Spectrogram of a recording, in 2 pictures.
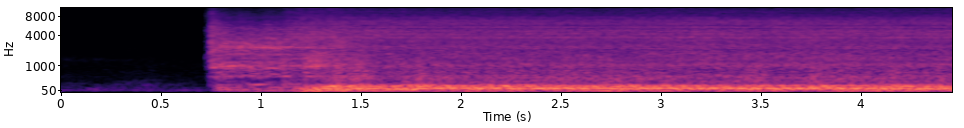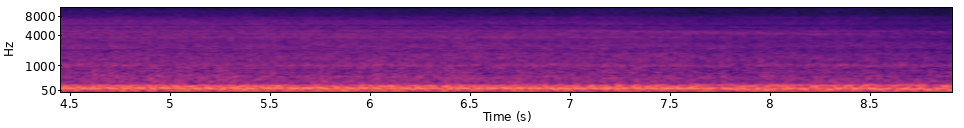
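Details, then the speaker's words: Aspen just converted to EFI with electric fan, starting after cranking hard: catches into a loud lumpy run with rapid knocking; detonation from over-advanced (hot) ignition timing, oil filter later cut open. "what is that knocking yeah fire it back up come out here and look listen to it"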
